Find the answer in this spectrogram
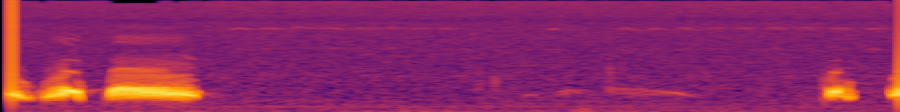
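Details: Spotted dove giving a cooing phrase: two short hollow coos, then a longer, rough, purring coo. A second phrase starts after about three seconds of silence. The background is quiet.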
